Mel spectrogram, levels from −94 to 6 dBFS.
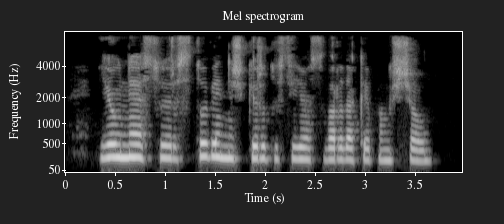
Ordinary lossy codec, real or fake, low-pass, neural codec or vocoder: MP3, 48 kbps; real; 7.2 kHz; none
